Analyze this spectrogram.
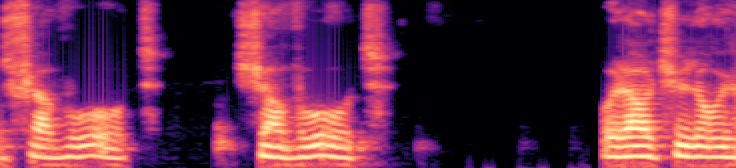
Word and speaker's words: Shavuot: Without you knowing how to read Hebrew, that kamatz that marker underneath that first letter happens to be a long A sound, not the other kamatz, which is only medial or short.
